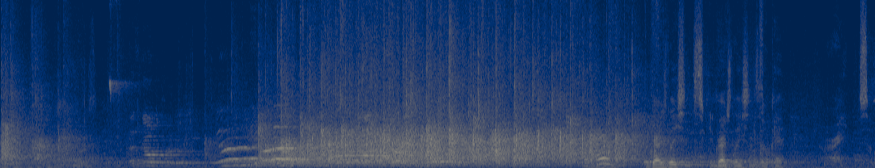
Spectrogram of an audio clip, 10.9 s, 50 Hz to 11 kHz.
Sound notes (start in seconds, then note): 2.5 applause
